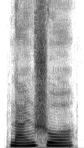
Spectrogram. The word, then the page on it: 难说: nán shuō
